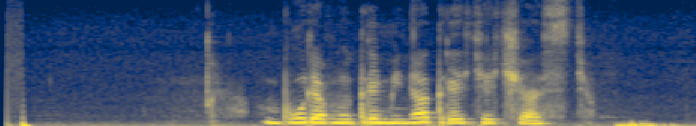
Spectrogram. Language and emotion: Russian, neutral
